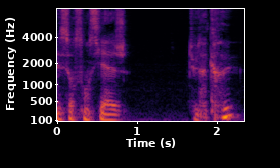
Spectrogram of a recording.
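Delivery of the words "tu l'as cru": terrified. Acted. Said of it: "dit-il épouvanté".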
